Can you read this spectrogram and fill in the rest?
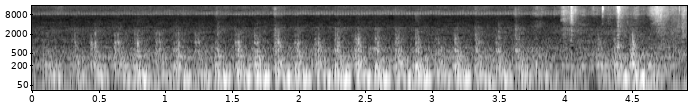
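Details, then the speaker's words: Volvo XC90 front left strut, still fitted with the spring and top nuts untouched, rocked by hand: quick, uneven clatter of about three knocks a second; the strut top mount bearing is loose and moves up and down; worn strut mount bearing rattle. "Вот почему стучал подшипник, скорее всего, опора стойки. Всё болтается."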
